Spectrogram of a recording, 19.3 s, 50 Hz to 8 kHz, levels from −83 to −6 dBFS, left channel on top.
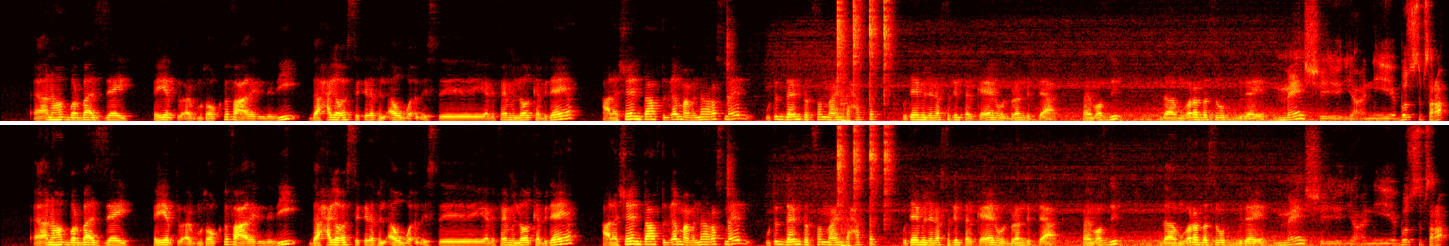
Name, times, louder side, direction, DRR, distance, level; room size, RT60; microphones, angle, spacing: voice 1, 0.4-1.7 2.0-7.7 8.0-11.7 12.0-14.1 14.4-15.0 15.4-16.9, right 2 dB, 20° right, 0.5 m, -25 dB
sound 1, 9.4-17.7, left 3 dB, 45° left, 3.4 m, -37 dB
sound 2, 12.0-18.3, equal, 10° left, 3.5 m, -40 dB
voice 2, 17.0-19.2, left 3 dB, 75° left, 1.4 m, -31 dB
10.0 x 7.0 x 3.4 m
head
